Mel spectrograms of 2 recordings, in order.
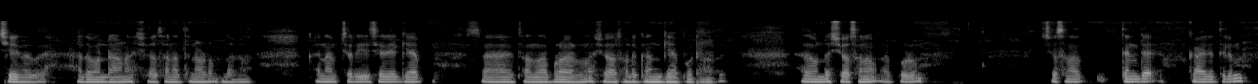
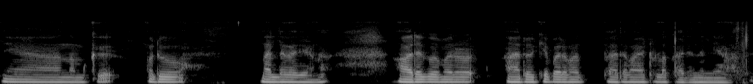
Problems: low volume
